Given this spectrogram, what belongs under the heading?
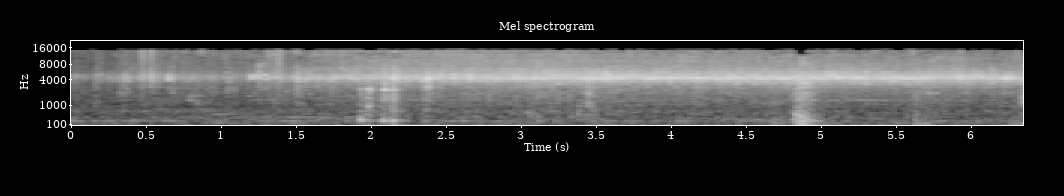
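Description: Water is poured into a hot, unwashed frying pan left over from cooking steak and peppers, giving a steady hiss and sizzle of steam with a few sharper splashes, loud and close throughout.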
